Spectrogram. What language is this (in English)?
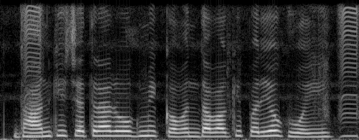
Bhojpuri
